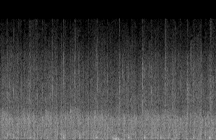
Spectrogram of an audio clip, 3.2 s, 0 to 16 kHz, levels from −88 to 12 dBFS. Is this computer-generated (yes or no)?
yes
